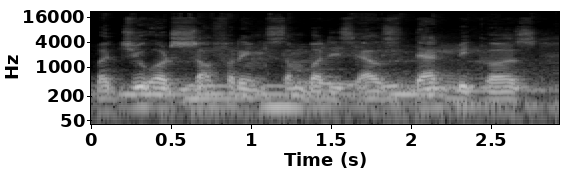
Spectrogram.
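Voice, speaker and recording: A man with a Dutch accent speaks English in a very low voice, rambling through a philosophical spiritual talk. His delivery is blunt and emphatic. Loud plucked guitar music plays over him throughout. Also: normal speed.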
